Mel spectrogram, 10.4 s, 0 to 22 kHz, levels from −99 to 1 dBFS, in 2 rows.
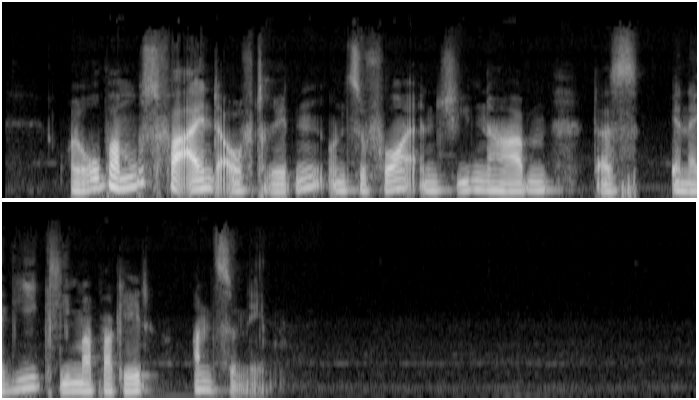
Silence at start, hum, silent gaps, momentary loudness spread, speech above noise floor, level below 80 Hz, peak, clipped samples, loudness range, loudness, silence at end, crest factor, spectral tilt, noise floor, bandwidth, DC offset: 0.5 s; none; none; 14 LU; 48 dB; -62 dBFS; -4 dBFS; under 0.1%; 14 LU; -28 LUFS; 3.25 s; 24 dB; -6.5 dB/octave; -75 dBFS; 12.5 kHz; under 0.1%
